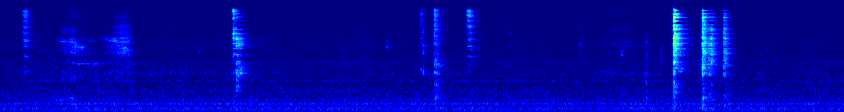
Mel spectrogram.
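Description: Metal knife and fork clinking and scraping against a dinner plate while food is cut and scooped: a few separate clicks, then a quick run of three sharper clinks about seven seconds in. A low steady hum runs underneath.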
